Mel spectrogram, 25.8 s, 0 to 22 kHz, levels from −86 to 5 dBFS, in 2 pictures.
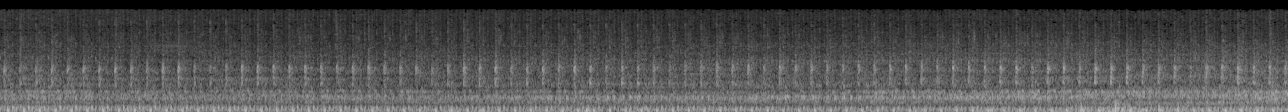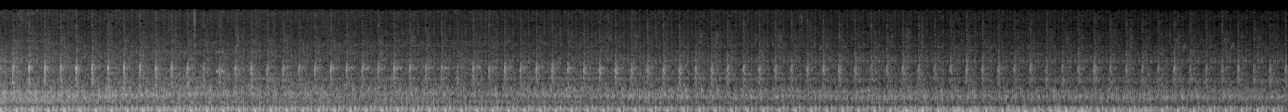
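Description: No technical faults are audible.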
